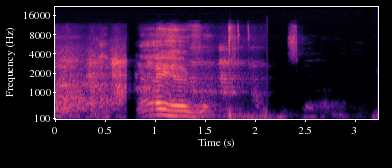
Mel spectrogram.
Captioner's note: laughter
